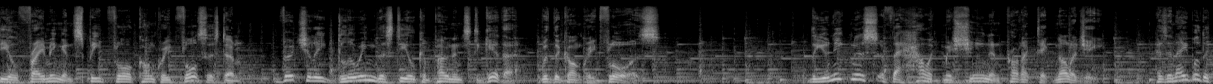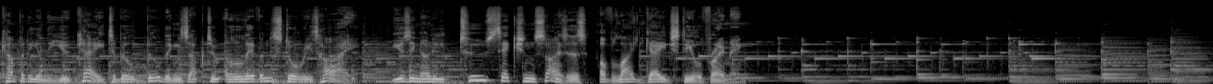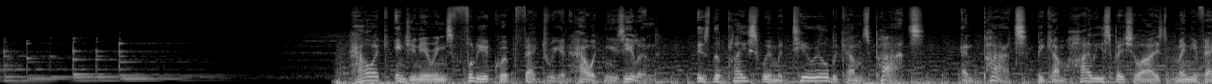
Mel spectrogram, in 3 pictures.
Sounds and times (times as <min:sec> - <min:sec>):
Speech: 0:00.0 - 0:06.6, 0:08.1 - 0:19.6, 0:27.8 - 0:36.3
Marimba, xylophone: 0:18.5 - 0:26.4.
